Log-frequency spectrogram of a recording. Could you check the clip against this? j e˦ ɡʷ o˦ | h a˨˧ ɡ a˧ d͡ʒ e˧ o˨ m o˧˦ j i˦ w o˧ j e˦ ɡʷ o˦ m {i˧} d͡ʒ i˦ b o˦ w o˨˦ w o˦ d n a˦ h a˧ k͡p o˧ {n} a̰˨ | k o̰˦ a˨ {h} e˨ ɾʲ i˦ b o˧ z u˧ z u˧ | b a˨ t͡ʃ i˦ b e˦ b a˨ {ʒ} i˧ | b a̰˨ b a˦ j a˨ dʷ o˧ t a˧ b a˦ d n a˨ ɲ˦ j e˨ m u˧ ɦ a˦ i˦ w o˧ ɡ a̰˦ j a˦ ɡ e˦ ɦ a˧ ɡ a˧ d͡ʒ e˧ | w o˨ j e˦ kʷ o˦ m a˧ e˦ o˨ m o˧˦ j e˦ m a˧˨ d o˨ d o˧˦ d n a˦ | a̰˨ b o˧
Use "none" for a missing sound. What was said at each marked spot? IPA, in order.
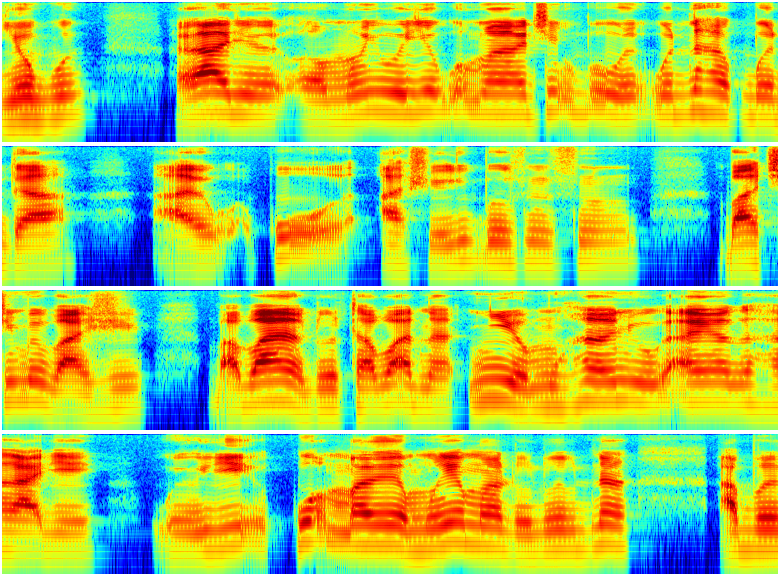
a˧, d, ʃ, ʒ

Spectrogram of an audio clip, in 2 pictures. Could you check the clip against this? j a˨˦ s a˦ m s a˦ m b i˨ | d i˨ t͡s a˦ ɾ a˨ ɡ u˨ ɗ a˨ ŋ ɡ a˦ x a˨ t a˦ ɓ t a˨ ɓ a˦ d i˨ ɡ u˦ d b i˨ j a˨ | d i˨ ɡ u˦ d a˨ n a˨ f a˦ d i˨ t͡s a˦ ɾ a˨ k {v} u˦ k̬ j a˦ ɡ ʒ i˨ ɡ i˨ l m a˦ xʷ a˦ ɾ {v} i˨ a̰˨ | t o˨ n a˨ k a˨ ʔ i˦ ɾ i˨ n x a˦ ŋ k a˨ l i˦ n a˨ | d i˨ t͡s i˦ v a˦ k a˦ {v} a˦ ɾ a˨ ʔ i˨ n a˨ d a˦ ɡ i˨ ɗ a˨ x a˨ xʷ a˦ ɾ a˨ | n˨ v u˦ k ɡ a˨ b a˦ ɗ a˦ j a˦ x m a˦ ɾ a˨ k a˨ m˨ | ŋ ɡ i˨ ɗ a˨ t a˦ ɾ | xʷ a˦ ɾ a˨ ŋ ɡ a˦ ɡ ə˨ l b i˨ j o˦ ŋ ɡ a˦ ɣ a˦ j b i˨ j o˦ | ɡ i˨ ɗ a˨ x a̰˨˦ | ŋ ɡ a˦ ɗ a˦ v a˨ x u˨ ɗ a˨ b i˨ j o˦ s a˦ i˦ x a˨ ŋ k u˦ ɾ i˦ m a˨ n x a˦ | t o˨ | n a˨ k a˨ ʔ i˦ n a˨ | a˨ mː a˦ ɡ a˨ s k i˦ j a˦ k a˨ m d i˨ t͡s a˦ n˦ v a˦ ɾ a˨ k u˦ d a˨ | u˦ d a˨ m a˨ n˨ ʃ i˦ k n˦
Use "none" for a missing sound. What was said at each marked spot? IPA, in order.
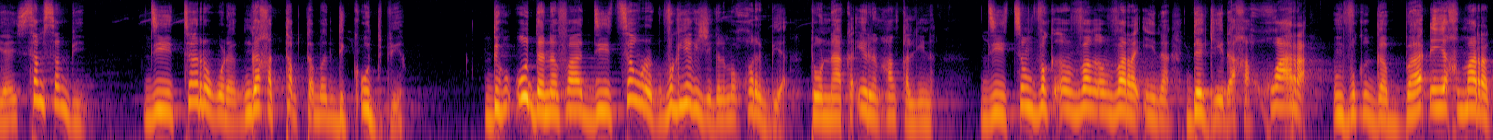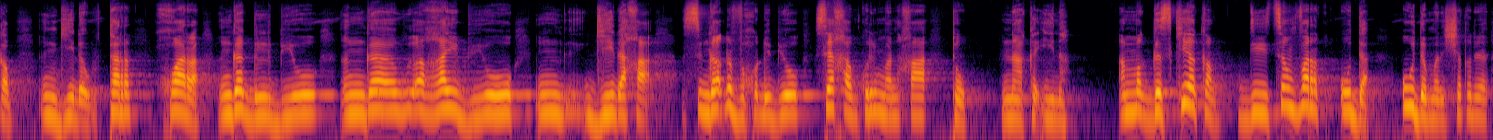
v, b, v

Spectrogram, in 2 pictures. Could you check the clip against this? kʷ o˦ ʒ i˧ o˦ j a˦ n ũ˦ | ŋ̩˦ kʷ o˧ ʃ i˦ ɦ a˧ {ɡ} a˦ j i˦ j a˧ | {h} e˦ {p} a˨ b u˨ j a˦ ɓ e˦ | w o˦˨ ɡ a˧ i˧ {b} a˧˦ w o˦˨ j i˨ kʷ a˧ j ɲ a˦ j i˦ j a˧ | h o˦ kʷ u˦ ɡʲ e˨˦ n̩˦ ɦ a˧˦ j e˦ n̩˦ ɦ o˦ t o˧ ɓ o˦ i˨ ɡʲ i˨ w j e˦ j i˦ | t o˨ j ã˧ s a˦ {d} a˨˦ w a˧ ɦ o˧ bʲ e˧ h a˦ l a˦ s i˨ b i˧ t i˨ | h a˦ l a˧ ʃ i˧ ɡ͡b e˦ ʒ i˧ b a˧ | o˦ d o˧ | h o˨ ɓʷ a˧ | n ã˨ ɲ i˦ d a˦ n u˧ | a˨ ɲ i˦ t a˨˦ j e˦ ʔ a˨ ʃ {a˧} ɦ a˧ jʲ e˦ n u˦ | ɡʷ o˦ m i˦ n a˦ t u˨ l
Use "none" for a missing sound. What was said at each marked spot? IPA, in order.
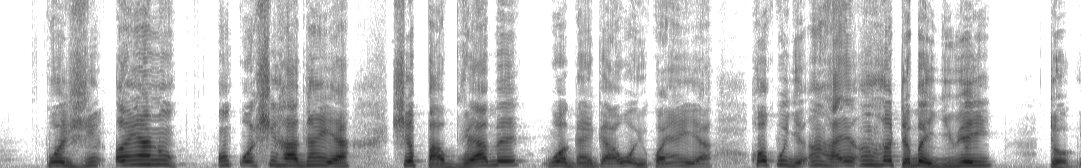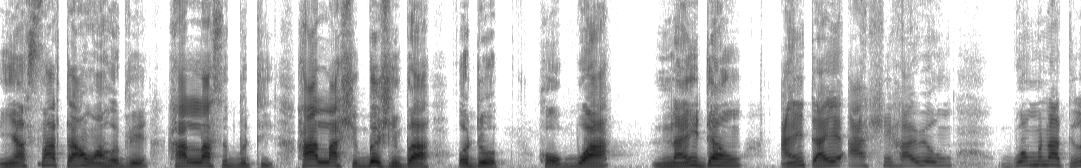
ɡ, ʃ, p, ɡ, t, i˧

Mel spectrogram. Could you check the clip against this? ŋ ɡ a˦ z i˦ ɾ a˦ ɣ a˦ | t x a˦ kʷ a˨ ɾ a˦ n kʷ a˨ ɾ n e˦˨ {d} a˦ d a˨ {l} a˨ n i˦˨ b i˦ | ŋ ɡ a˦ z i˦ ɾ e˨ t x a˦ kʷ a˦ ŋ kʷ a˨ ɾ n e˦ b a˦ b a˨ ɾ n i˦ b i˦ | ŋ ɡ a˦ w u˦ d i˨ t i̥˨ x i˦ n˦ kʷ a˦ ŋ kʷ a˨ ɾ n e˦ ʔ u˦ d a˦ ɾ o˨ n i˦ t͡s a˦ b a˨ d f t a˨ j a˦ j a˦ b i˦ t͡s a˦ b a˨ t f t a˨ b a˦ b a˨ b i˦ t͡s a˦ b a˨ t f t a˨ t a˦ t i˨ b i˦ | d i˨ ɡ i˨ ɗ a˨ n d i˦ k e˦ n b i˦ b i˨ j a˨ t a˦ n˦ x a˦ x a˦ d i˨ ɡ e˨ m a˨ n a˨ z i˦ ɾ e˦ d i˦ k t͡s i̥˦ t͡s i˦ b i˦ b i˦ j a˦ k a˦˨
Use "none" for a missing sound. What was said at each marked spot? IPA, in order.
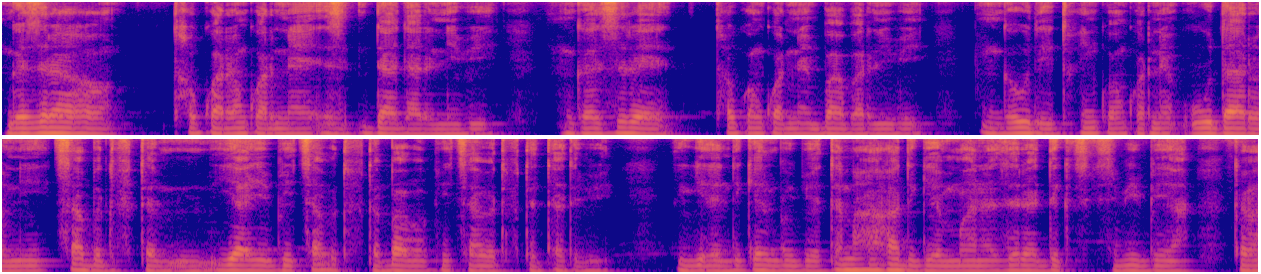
d, ɾ

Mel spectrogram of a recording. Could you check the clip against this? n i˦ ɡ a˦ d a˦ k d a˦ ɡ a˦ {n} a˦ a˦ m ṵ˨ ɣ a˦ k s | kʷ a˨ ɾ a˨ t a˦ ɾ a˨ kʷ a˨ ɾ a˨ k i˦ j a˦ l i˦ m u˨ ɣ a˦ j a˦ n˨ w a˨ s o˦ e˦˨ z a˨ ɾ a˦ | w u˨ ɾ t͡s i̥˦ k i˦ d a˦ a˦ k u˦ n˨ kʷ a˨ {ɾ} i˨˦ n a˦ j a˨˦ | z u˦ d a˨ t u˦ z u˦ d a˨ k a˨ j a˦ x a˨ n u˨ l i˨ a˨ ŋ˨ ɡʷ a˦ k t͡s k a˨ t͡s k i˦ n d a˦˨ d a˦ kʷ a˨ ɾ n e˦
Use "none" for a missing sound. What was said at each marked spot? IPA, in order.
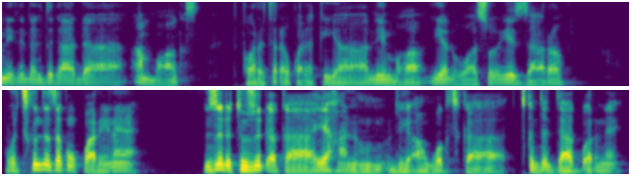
d, ɾ

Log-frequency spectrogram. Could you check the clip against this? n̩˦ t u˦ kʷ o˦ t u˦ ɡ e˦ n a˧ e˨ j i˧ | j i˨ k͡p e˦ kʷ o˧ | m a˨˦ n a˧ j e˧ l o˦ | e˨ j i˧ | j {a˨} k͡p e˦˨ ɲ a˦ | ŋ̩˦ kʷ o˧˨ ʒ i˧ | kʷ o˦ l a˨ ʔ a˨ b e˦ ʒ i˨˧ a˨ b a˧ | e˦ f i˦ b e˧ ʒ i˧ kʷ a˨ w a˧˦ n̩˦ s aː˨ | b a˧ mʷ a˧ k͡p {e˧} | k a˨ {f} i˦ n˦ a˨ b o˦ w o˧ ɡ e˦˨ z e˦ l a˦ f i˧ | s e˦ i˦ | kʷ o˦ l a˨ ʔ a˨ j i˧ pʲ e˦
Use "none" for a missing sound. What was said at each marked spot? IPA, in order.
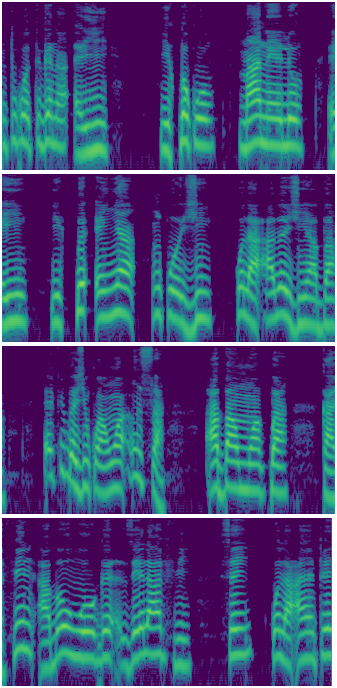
i˨, a˧, f

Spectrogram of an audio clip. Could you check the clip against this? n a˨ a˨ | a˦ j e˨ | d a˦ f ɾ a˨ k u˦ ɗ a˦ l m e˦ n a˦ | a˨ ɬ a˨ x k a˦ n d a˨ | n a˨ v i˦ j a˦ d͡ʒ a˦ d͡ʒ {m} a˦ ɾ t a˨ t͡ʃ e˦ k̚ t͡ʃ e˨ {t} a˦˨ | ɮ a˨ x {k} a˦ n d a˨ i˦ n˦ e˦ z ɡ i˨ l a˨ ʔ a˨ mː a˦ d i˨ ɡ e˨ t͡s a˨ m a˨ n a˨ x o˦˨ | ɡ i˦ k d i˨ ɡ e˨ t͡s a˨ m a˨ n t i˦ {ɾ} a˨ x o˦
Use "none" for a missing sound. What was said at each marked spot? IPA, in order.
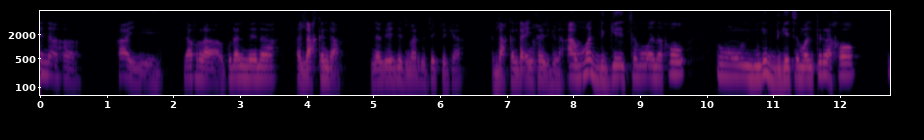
m, k, k, ɾ

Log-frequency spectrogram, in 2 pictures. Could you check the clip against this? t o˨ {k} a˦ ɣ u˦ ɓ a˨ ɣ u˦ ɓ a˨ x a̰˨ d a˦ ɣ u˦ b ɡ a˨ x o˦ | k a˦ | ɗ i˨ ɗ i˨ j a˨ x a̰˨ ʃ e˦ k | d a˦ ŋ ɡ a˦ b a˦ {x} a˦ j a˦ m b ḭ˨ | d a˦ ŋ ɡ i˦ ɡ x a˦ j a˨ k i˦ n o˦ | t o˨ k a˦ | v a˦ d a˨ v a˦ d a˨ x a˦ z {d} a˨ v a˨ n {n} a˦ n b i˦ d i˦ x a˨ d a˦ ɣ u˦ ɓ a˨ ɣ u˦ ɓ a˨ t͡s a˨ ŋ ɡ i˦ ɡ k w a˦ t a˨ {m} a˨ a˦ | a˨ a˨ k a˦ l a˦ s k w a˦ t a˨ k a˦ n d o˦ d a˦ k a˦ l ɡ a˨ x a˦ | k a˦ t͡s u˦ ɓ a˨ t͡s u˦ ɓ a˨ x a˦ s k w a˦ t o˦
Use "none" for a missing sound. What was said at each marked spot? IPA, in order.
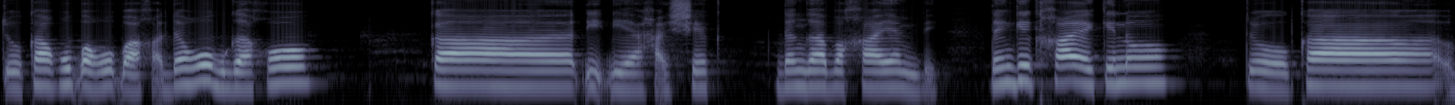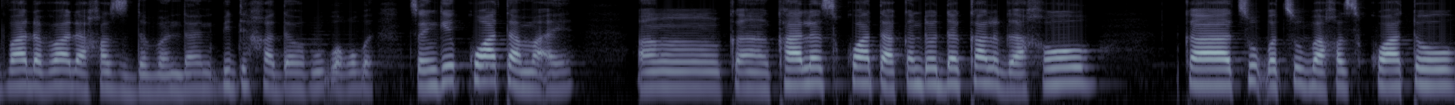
k, x, d, d, m

